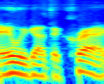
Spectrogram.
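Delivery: put-on excited voice. Retelling a funny moment, imitating Flashback excitedly. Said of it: "Flashback was so excited".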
